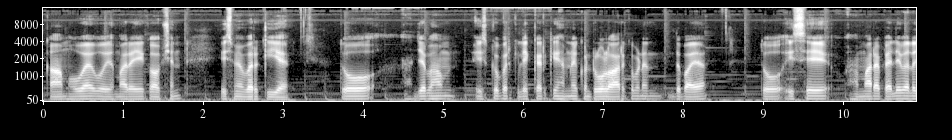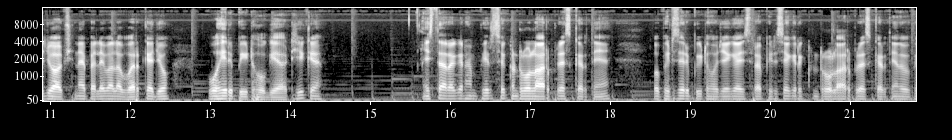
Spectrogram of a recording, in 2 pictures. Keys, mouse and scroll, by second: 20.0 ctrl+r.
